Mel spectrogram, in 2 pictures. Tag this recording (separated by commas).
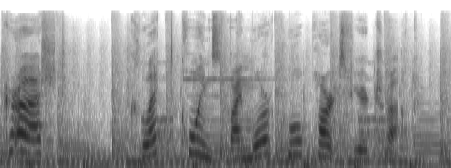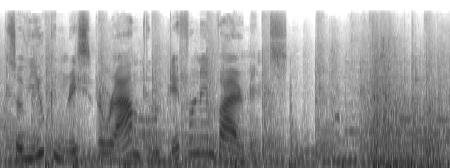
Speech, Music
